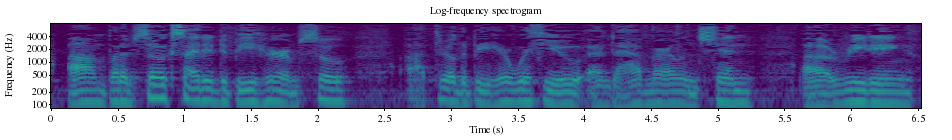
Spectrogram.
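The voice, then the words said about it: Hoarse, mostly lost voice. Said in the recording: “I've pardoned my voice... I've lost my voice over the last couple of days”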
